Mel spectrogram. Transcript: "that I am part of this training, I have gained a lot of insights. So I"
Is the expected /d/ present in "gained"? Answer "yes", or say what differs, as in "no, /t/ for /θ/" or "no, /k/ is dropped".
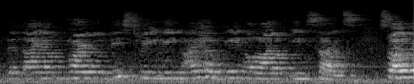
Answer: no, /d/ is dropped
